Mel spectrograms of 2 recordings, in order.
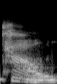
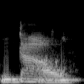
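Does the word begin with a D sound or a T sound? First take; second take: T sound; D sound. First: The word begins with a T sound. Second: The word begins with a soft D sound. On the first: This is how it is said in the West. "But in the West, uh, people use Tao" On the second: This is how it is said in Chinese. "So that is Chinese pronunciation"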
